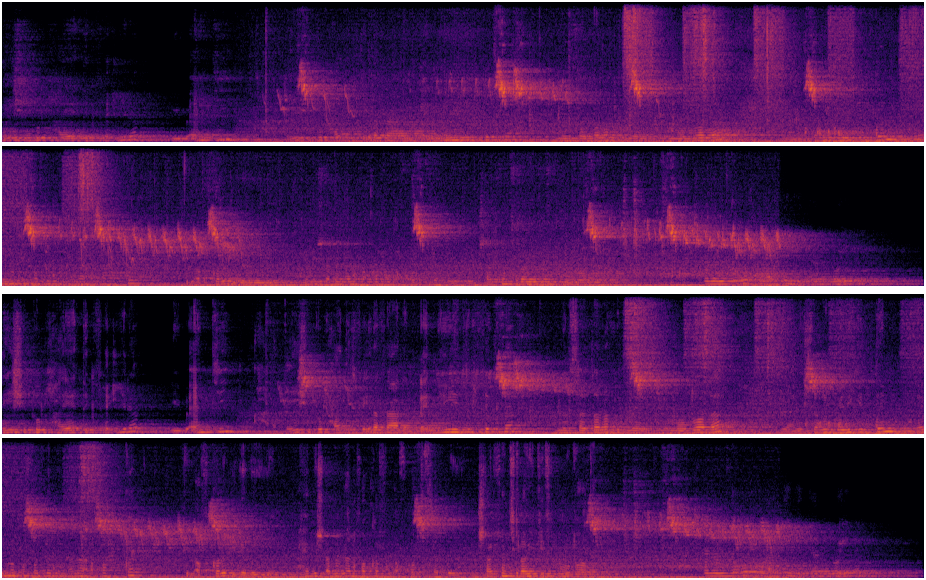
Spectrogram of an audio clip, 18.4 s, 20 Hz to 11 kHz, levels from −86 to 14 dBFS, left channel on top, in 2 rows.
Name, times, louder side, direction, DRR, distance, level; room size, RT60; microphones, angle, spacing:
voice 1, 0.0-1.4 1.7-15.2, right 3 dB, 75° right, 4 dB, 0.5 m, -35 dB
Bird vocalization bird call bird song, 2.3-17.0, left 3 dB, 25° left, 0.4 m, -34 dB
sound 1, 4.4-7.2 7.5-10.7 11.0-11.1 11.4-11.5 11.7-12.1, left 6 dB, 70° left, 0.7 m, -39 dB
voice 2, 16.2-17.8, equal, 20° right, 0 dB, 0.6 m, -35 dB
10.5 x 8.2 x 2.7 m, 2.8 s
head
